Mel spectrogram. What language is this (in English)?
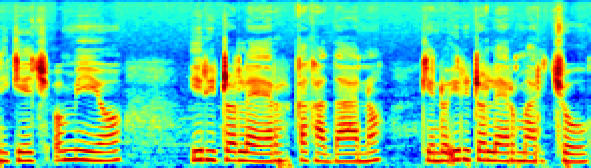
Luo (Kenya and Tanzania)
